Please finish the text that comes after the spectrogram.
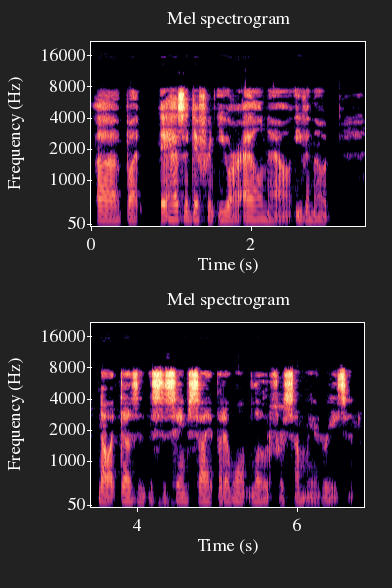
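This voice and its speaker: A young man with a raspy voice, casually commenting and thinking aloud while browsing old web pages on a screen recording. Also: a little high, flat delivery, moderate pace, fairly bright tone, no room sound. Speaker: channel host. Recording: dull lo-fi dry recording.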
